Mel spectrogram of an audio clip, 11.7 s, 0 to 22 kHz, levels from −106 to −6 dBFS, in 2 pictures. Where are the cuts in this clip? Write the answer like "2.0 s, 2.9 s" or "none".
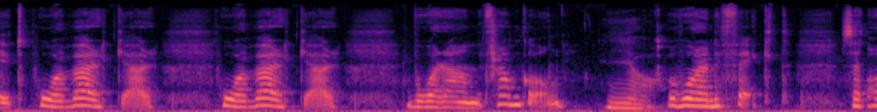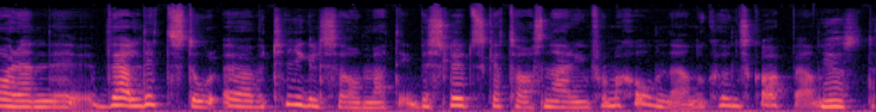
1.4 s, 5.8 s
